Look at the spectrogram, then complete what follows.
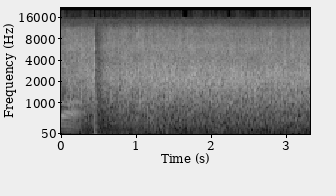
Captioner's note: applause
